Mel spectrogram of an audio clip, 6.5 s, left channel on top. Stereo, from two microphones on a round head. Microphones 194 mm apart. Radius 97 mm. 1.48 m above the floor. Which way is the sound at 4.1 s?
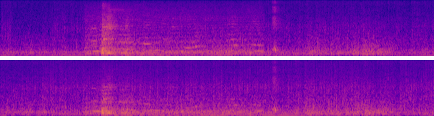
10° left (ahead or behind).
